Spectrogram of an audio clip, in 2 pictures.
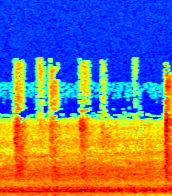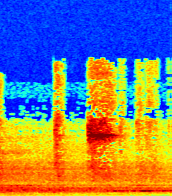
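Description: Electric suburban commuter train passing at speed: a steady rumble of wheels on rails, broken by irregular sharp clicks as the wheels cross rail joints. A thin steady whine grows stronger near the end as the last car moves off.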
